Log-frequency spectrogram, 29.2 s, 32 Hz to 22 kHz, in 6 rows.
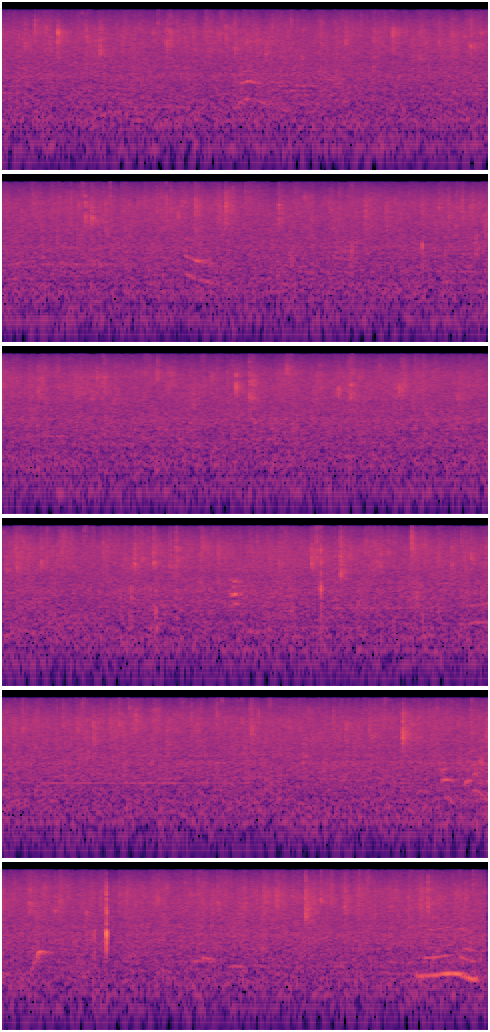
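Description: Steady rain falling, an even hiss with many separate drops ticking close by, and one sharper drip about 25 seconds in.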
